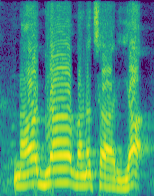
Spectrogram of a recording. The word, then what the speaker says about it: Nagla: அதனால் அவன் வனச்சாரி தான் அப்படின்னு கோபிகைகள் கிருஷ்ணனை வனச்சாரி அப்படின்னு பற்றி பேசிட்டு இருந்த கிராமத்துக்கு பேர் நாக்லா வனச்சாரியா அப்படின்னு பேர். சூப்பர்ல. சரியா, அது நகலா வனச்சாரியா. மக்கள் இதை மாதிரி ப்ரொனவுன்ஸ் பண்ணுவாங்க இல்லையா, நாகலா நகலா அப்படின்னு.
